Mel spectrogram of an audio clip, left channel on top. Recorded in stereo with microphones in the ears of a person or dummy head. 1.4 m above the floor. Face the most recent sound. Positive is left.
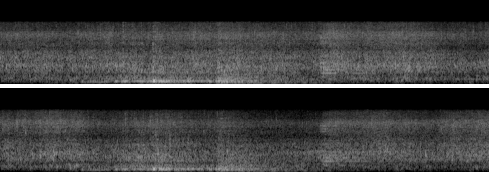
turn(degrees=20)  # may be behind; listen again after turning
